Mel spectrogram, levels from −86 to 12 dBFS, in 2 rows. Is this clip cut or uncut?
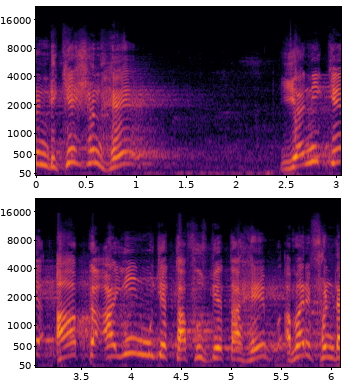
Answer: uncut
